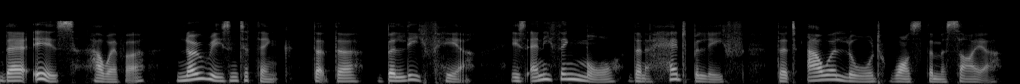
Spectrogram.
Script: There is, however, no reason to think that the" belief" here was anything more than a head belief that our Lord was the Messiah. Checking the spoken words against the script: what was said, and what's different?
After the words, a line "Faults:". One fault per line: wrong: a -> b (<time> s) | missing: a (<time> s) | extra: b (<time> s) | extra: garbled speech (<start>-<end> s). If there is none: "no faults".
There is, however, no reason to think that the" belief" here is anything more than a head belief that our Lord was the Messiah.
Faults:
wrong: was -> is (5.1 s)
